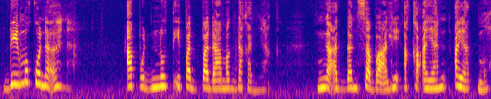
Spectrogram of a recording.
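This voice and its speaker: A woman's voice: on the high side, unhurried, a bit bright. A woman with an Ilocano accent playing a loving, trusting overseas worker and older sister in a radio drama. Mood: hurt, pleading. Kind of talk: Filipino radio drama acting.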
